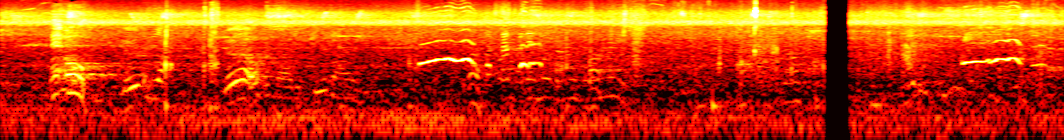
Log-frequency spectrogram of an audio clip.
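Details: Two frightened monkeys give short, arched squealing calls that rise and fall, described as an emergency sound, over a steady background hum.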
